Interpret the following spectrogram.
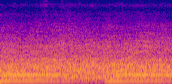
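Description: Harmonium holding low reedy notes that change about a second in, over a steady background hiss.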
